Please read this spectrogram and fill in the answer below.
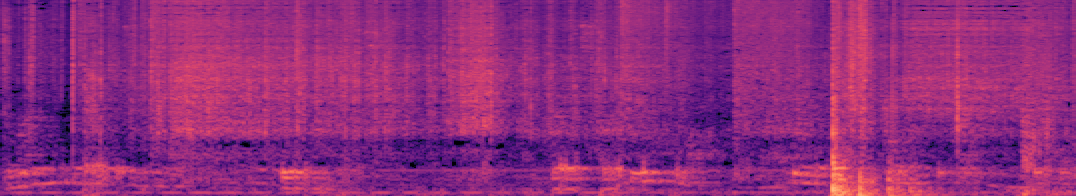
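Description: Eggs frying in a nonstick frying pan, a steady sizzle. A sharp knock about six seconds in is the loudest sound, with a softer one near the end.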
